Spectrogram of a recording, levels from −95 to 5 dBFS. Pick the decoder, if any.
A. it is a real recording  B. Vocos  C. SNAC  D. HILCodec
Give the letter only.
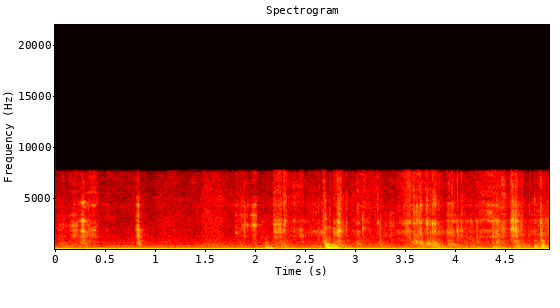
A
